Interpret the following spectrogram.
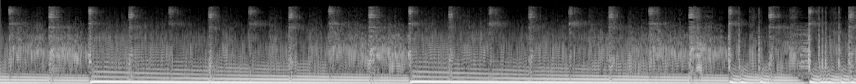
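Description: Electronic bass track blasting from a large DJ speaker-box wall, very loud. Deep held bass notes slide slowly down in pitch, each restarting with a jolt about every three seconds, over a fast steady ticking beat. A little past seven seconds in, it breaks into a chopped, stuttering rhythm.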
